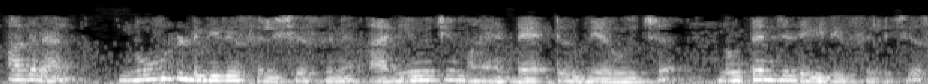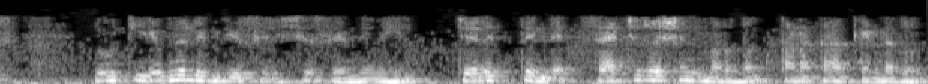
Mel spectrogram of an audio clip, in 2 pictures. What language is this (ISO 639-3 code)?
mal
